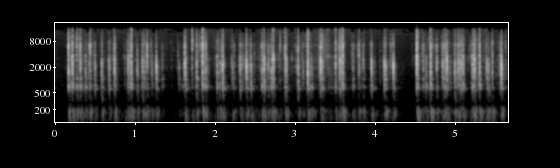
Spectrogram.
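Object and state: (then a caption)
Plastic ergonomic keyboard being typed on. Fingertips of both hands type fast on a full-size beige split ergonomic keyboard with plastic keycaps. The result is a dense stream of short, bright, clicky taps over a soft low thump, each dying away almost instantly. There are brief pauses just before 1.5 seconds and around 4.4 seconds.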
